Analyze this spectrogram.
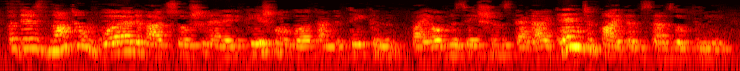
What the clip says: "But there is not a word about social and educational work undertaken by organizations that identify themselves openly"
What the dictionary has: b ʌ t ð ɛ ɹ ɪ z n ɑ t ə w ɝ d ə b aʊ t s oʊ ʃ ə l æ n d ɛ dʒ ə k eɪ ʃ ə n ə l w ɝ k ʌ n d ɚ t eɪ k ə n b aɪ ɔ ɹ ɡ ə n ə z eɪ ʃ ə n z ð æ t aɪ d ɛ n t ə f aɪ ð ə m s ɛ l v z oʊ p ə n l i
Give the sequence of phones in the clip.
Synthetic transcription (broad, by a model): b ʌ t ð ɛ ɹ ɪ z n ɑ t ə w ɝ d ə b aʊ t s oʊ ʃ ə l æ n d ɛ dʒ ə k eɪ ʃ ə n ə l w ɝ k ʌ n d ɚ t eɪ k ə n b aɪ ɔ ɹ ɡ ə n ə z eɪ ʃ ə n z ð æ t aɪ d ɛ n t ə f aɪ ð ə m s ɛ l v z oʊ p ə n l i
